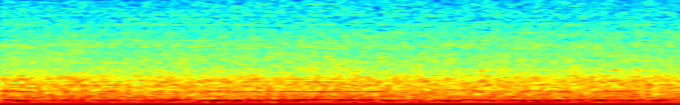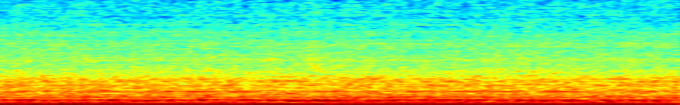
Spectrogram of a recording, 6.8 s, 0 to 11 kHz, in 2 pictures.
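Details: Vintage Honda EG1400Z generator, an auction find that would not run, restarted without choke before checking power output with a meter; a steady, even putter at constant speed with no hunting, misses or surging, a clean normal idle.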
